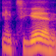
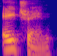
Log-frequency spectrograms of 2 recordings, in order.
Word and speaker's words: Etienne: He's saying it's not pronounced Etienne, it's pronounced A-chain.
